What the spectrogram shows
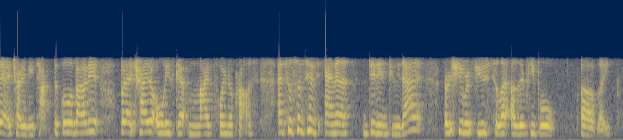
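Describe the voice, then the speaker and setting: A young woman casually reviewing a book, chatty and gushing, with lots of fillers and restarts. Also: high-pitched. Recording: tinny, phone-like sound.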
